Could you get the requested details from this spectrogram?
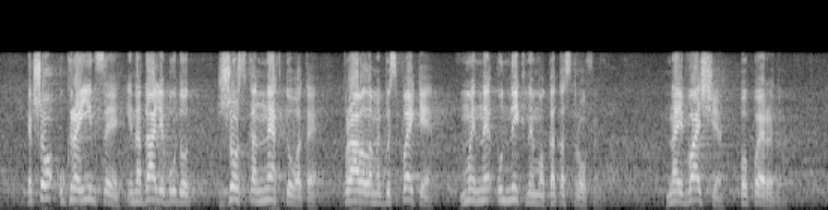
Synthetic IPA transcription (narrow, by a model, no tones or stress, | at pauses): jɐkʃt͡ʃɔʊkɾɐjint̪sɪinɐd̪ɑlʲibud̪ʊt̪ʲ | ʒɔrst̪kɐnɛxt̪ʊʋɐt̪ɪ̰ | pɾɑʋʲɪlˠɐmɪbespɛkʲi | mɪnɛʔʊnɪknɪmɔkɐt̪ɐst̪ɾɔfɪ̰ | nɐjʋɑʃt͡ʃi | pɔpɛɾed̪ʊ̰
